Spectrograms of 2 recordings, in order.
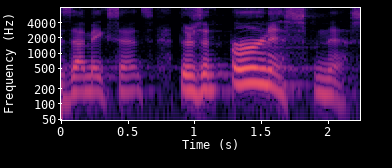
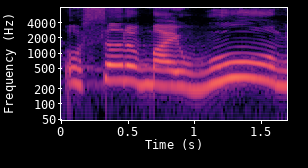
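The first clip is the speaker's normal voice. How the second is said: high, hammed-up wailing mother, drawn out slow; mock-cry like a mom laying on the guilt; guilt-tripping mom; 6 semitones higher, 8 dB louder, slower than usual. Preacher imitating a mom scolding her son in trouble, hammed-up wailing. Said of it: "one of those moms that when Lemuel got in trouble".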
